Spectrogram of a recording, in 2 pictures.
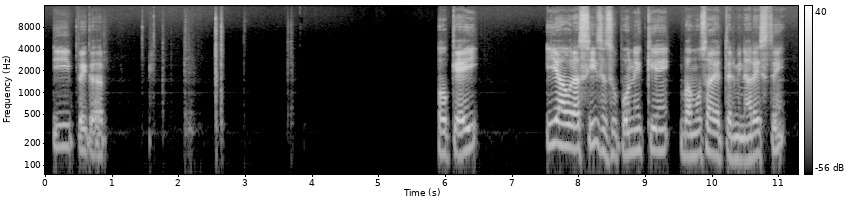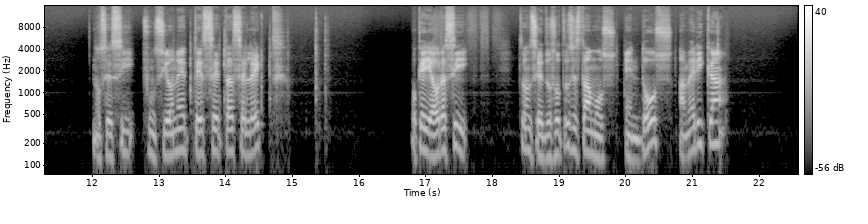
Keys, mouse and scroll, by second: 1.4 click, 2.5 Return, 6.2 scroll down 2, 6.8-11.9 scroll down 4, 11.9 click, 13.2-15.1 typing, 15.3 Return, 21.3 Return.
